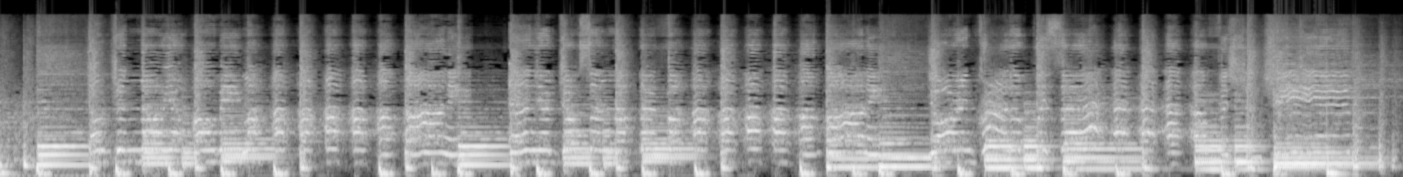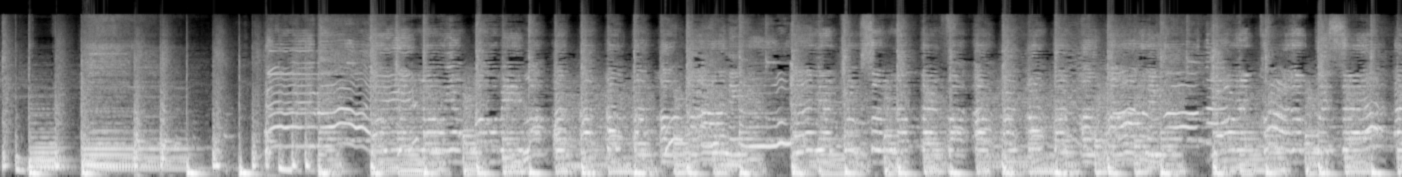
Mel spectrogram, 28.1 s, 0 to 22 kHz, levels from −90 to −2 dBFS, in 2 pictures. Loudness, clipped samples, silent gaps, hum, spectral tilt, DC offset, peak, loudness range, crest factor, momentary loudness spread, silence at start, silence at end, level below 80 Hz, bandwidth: -9 LUFS; 0.3%; none; none; -5 dB/octave; under 0.1%; 0 dBFS; 2 LU; 10 dB; 4 LU; 0 s; 0 s; -18 dBFS; 17 kHz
